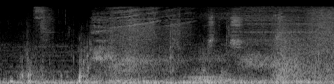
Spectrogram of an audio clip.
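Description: Flames whoosh and roar during a sword strike.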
